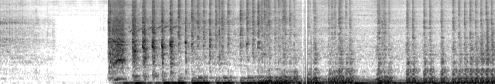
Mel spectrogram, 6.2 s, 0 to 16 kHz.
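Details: Honda Civic D15B2 after an MPFI conversion, hard to start, won't accelerate, with only ECU code 20 (electrical load) and correct belt timing: it catches abruptly, then runs a lumpy, uneven, misfiring idle.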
